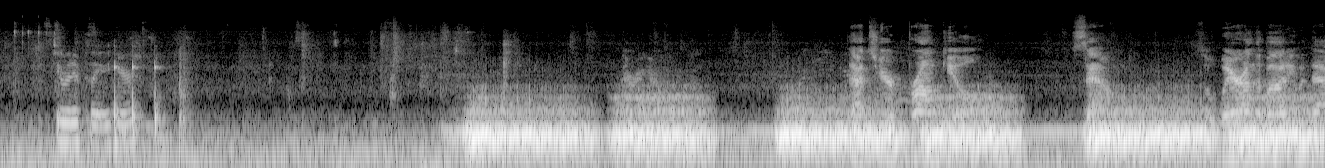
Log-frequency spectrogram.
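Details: Bronchial breath sounds, a normal expected lung sound, played during a nursing class quiz review alongside bronchovesicular and vesicular sounds.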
